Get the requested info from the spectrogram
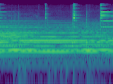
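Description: Kirtan music: a harmonium holds a steady chord with a bamboo flute, while ringing metal cymbal strikes land right at the start and about a second and a half in, over soft low drum beats.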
